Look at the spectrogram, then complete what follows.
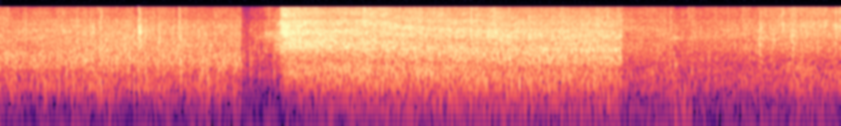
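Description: Crayfish deep-frying in a wok of hot oil, a steady hissing sizzle. It drops out briefly about a second and a half in, comes back louder, and eases off again about four seconds in.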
